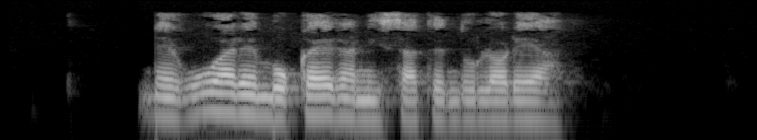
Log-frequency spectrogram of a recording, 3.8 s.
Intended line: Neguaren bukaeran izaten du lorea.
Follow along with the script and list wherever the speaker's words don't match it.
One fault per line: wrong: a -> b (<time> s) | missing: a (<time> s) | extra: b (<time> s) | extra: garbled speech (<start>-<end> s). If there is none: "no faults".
no faults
